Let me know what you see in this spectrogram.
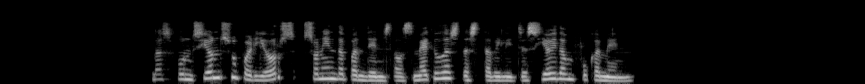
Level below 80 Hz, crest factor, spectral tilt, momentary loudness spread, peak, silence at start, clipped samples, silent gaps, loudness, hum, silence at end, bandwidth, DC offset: -64 dBFS; 18 dB; -4 dB/octave; 8 LU; -6 dBFS; 1.55 s; under 0.1%; 2.97-3.03 s; -22 LUFS; none; 2.3 s; 7.8 kHz; under 0.1%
